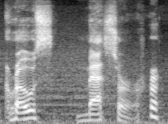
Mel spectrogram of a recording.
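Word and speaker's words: Grossmesser: The gross messer. That's how you pronounce it.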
